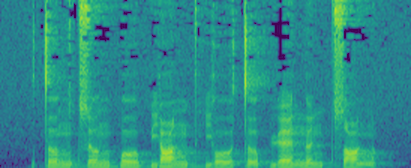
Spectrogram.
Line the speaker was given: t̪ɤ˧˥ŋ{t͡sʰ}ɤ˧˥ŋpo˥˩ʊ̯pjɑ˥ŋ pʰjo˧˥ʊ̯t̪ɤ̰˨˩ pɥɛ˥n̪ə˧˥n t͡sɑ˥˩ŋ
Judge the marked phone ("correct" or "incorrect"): incorrect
